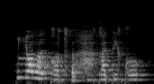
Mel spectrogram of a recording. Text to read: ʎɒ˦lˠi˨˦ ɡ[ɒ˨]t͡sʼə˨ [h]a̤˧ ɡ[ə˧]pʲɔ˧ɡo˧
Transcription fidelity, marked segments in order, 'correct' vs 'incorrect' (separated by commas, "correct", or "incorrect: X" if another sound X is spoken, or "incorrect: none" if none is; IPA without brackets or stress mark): correct, correct, incorrect: a˧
